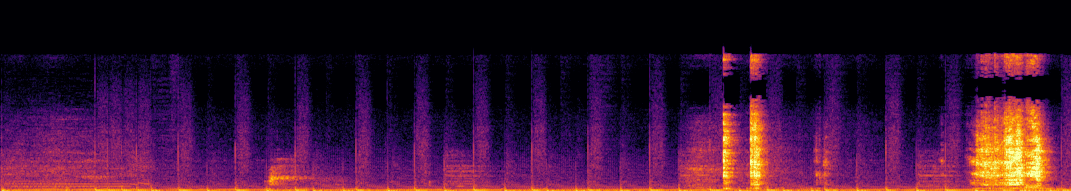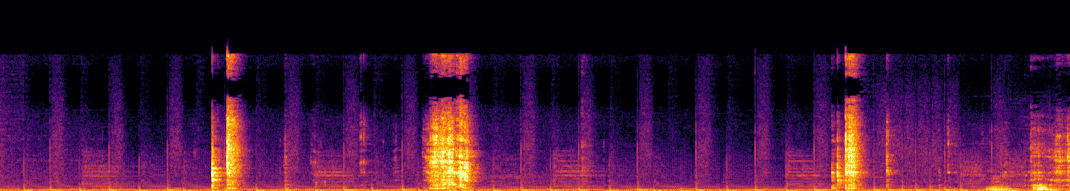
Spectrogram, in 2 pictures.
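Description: About six scattered scraping strokes, short and noisy, the longest and loudest just under a second long near the middle, over a low steady hum.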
